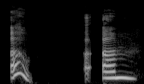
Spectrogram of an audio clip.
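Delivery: stumbling for words, caught out; flustered wife. A narrator's reading. Wife on the intercom, flustered by the detective. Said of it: "the voice sounded flustered now".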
